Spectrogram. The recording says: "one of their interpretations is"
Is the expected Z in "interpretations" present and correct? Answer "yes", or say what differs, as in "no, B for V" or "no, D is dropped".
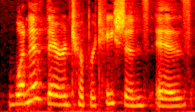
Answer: yes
